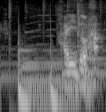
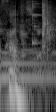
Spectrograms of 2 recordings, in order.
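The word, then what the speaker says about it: HYDRA: 'Hi-dra' ou 'Hai-dra' ? Oui, l'un ou l'autre. 'Hai-dra' Oh! Correct! Certaines personnes l'ont lu comme "Hi-dra". Oui, c'est aussi possible de le lire de cette façon.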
